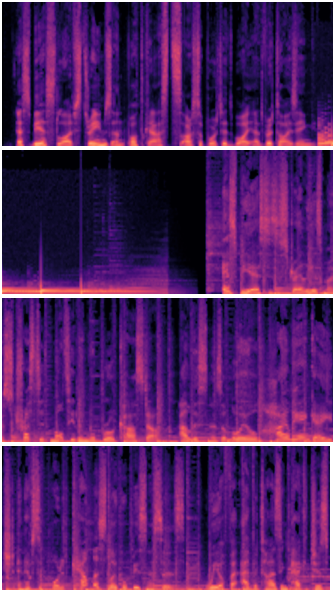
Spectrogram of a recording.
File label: gujarati newsflash; sbs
